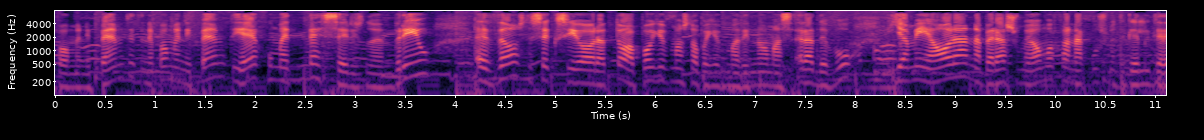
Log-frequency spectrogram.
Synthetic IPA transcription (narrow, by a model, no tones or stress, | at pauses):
po̞me̞nipe̞mt̪it̪ine̞po̞me̞nipe̞mt̪ie̞xume̞t̪e̞se̞ɾizno̞e̞ɱvɾiu | e̞ðo̞st̪i̥se̞ksio̞ɾɐt̪o̞ɐpo̞ʝe̞vmɐst̪oɐpoʝe̞vmɐðino̞mɐsɾɐnd̪e̞vuʝɐmiɐo̞ɾɐnɐpe̞ɾɐsume̞o̞mo̞ɾfɐnɐːkusume̞t̪iɡɐlit̪e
